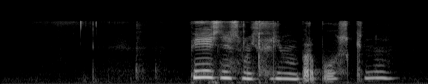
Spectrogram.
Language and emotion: Russian, sad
